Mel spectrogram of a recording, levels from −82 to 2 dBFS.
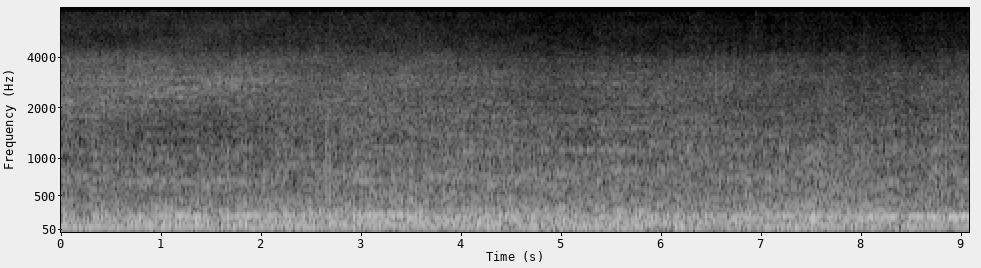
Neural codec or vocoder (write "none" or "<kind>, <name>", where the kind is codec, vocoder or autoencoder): codec, SNAC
